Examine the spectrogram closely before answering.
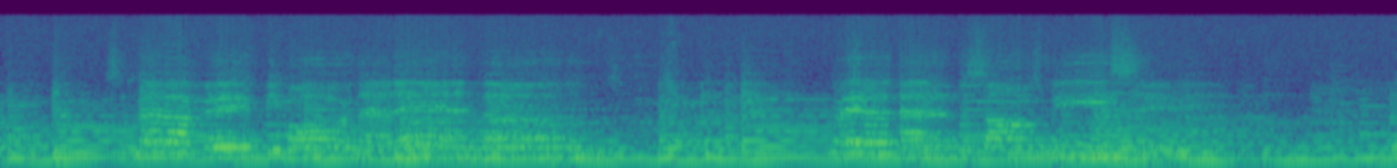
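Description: Live worship band playing a congregational song: strummed acoustic guitar and electric guitar under voices singing the melody.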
